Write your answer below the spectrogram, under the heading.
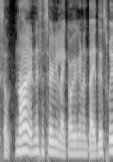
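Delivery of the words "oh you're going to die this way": normal talking voice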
